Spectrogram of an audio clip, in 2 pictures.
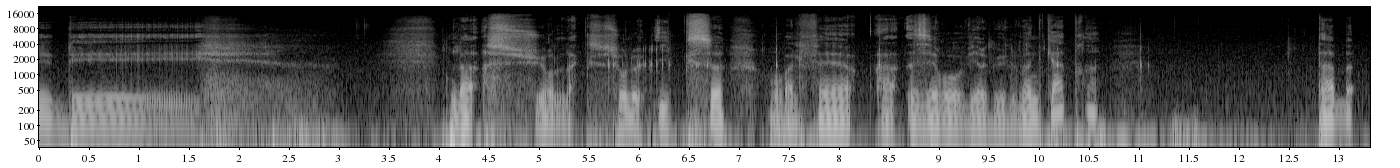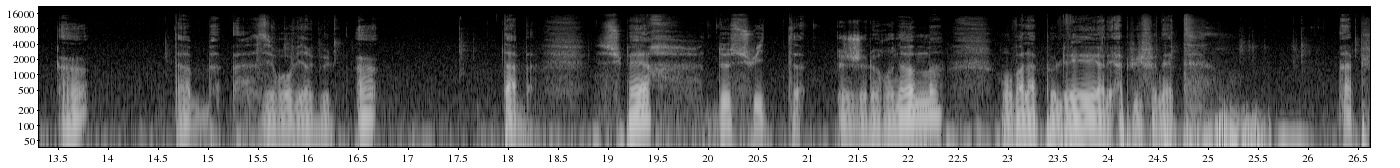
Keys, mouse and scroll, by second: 2.8-4.6 drag, 20.6-22.3 drag, 25.1 p.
